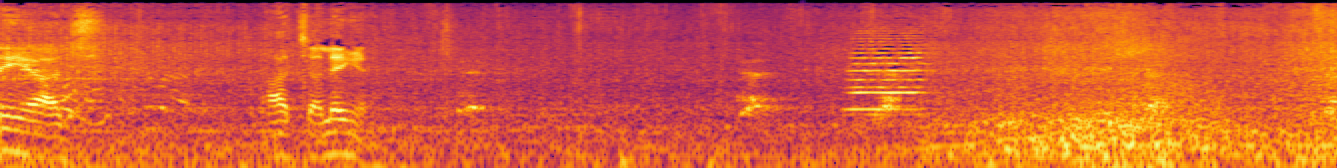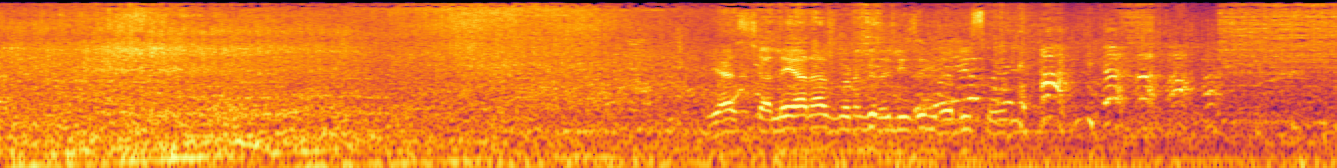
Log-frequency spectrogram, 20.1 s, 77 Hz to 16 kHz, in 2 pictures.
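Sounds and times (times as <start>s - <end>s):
passing traffic rush: 0.0s - 20.0s
vehicle horn toot: 6.3s - 7.1s.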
